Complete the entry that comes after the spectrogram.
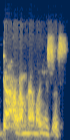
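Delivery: high-pitched mock yell, no real volume; retold shout. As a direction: imitate crying out a rebuke in prayer. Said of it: "Saya bilang, saya teriak-teriak".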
